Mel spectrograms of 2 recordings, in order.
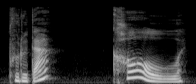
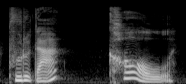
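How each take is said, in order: The two takes are said the same way.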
